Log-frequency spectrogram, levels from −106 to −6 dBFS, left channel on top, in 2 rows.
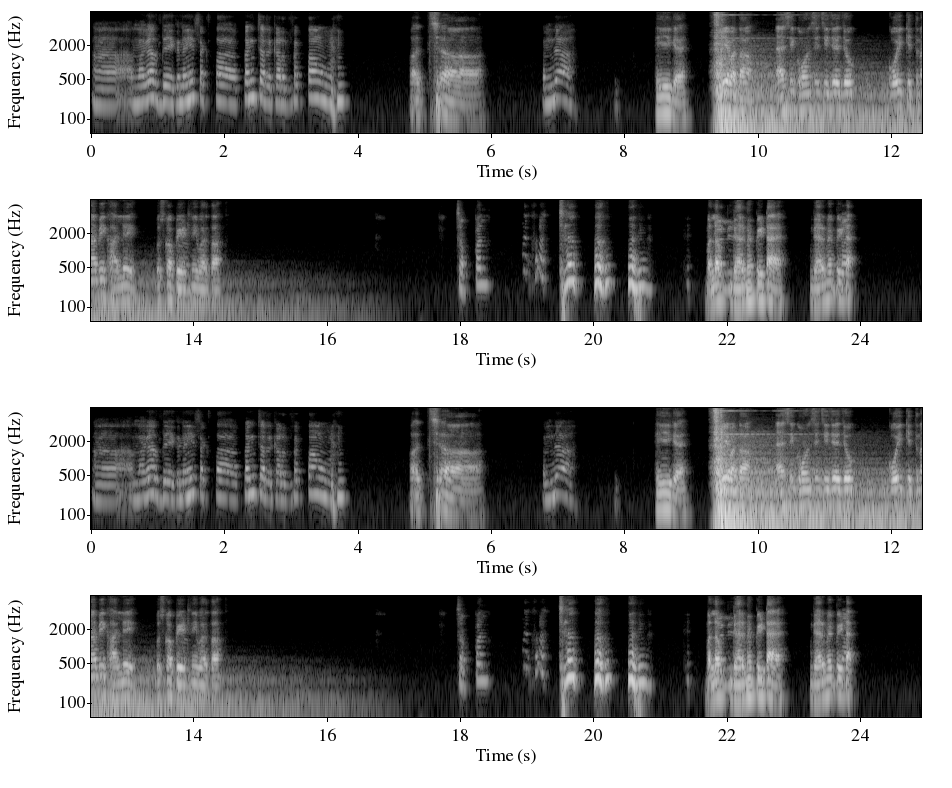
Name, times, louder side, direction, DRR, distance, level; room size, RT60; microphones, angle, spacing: voice 1, 0.0-3.8 6.8-7.3 13.7-14.0 17.9-18.4 18.9-19.3 21.7-22.4 23.6-23.8, left 2 dB, 40° left, 0.6 m, -46 dB
voice 2, 4.8-5.8 8.5-8.9 9.4-9.9 10.3-11.4 12.0-13.1 13.4-14.4 19.5-19.7 20.0-20.2 20.5-20.8 21.7-22.8 23.2-23.8, right 2 dB, 10° right, 0.7 m, -34 dB
sound 1, 9.3-15.6, right 4 dB, 75° right, 0.4 m, -37 dB
2.4 x 2.1 x 2.8 m
head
